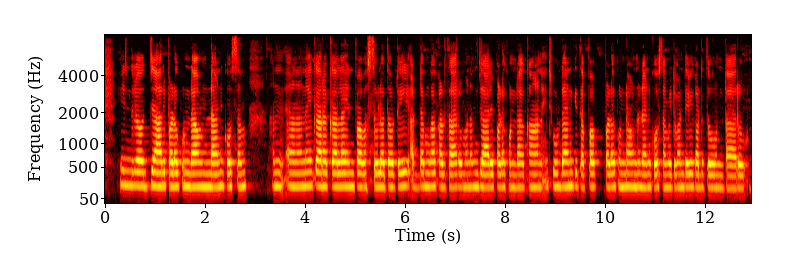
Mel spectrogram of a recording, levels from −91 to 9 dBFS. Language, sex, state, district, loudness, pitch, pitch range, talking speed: Telugu, female, Telangana, Karimnagar, -22 LUFS, 195 Hz, 195-200 Hz, 110 wpm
